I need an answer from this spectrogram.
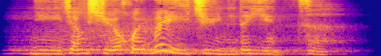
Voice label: Female Blood Elf Threaten; ▶你将学会畏惧你的影子。 ▶You will learn to fear your shadow.; 虚空之影瓦莉拉; 威胁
